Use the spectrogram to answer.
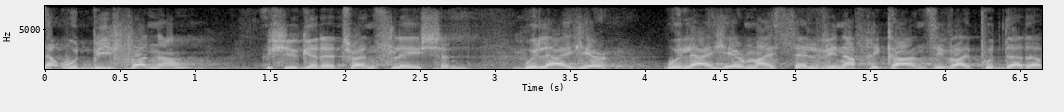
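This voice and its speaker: Amid noticeable background noise and audible room echo, a man speaks at a high pitch with a French accent. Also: ordinary pitch variation, moderate pace, very even loudness. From Belgium. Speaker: motivational speaker and business coach. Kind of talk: keynote talk. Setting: stage with audience.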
